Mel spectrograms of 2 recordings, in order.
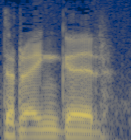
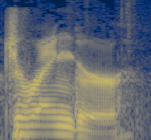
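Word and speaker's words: Drengr: draenger in is anglia i like saying it the way that they pronounce it trengar not dranger not like an american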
